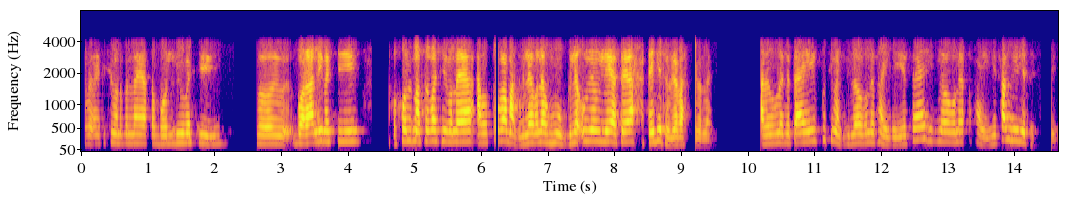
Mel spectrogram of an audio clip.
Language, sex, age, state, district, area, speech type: Assamese, female, 60+, Assam, Darrang, rural, conversation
